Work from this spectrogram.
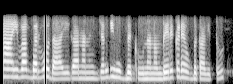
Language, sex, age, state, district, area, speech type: Kannada, female, 18-30, Karnataka, Davanagere, rural, conversation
